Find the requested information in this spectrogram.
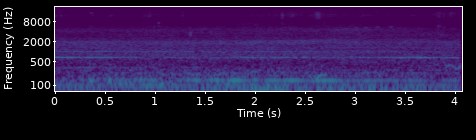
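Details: Continuous low rumble like a passing train or vehicle dominates, with a faint steady tone above it and no animal voice.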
